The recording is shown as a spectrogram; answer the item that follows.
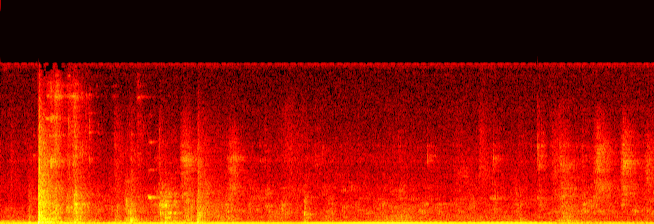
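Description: A hanging heavy punching bag is struck with one sharp thud about half a second in, followed by a few lighter knocks and rattles as it swings. A steady low hum runs underneath.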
